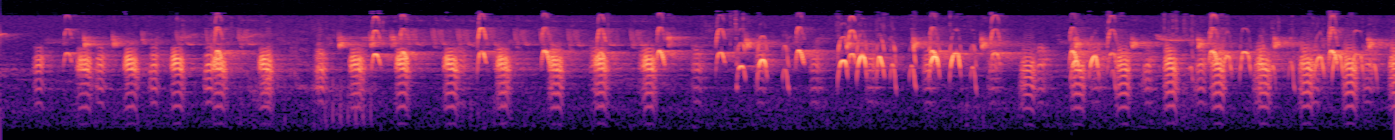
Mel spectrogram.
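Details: High, nasal tooting of Red-breasted nuthatch, repeated notes a bit over two per second, irregular spacing, joined midway by thinner higher squeaky notes.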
